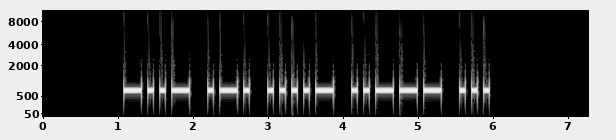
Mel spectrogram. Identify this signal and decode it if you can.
Morse code, heard as a keyed tone, about 15 wpm, 700 Hz. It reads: XR42S
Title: Code Groups - 5 Letter:Numbers - 15wpm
